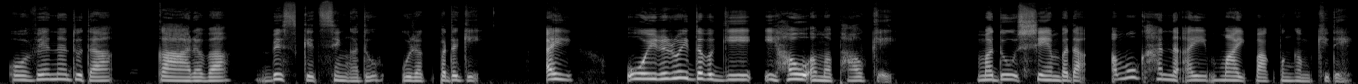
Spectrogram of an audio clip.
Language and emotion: Manipuri, sad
